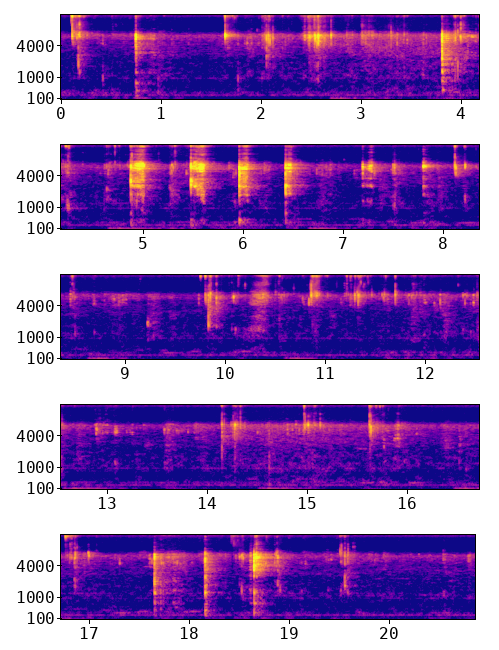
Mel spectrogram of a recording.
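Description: A metal fork clinking and scraping against a plate while instant pancit canton noodles are twirled up, with chewing and mouth sounds of eating the noodles. The clinks come in clusters, thickest about four to seven seconds in and again near the end.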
